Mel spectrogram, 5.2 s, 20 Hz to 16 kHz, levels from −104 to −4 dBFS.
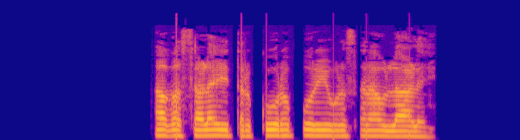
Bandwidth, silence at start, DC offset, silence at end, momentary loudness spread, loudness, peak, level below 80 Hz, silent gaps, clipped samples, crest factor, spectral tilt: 10.5 kHz; 1.55 s; under 0.1%; 0.9 s; 6 LU; -23 LUFS; -6 dBFS; -60 dBFS; 2.99-3.03 s; under 0.1%; 18 dB; -7 dB/octave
